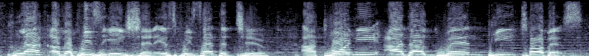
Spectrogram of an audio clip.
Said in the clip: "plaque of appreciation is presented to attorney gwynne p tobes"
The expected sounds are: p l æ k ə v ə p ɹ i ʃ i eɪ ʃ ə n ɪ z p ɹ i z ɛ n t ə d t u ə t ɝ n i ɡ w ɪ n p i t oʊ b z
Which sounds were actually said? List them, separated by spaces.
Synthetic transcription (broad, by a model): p l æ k ə v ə p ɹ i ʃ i eɪ ʃ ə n ɪ z p ɹ i z ɛ n t ə d t u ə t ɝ n i ɡ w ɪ n p i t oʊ b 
